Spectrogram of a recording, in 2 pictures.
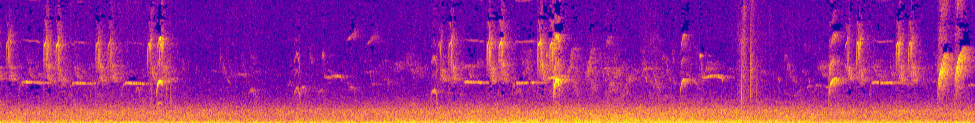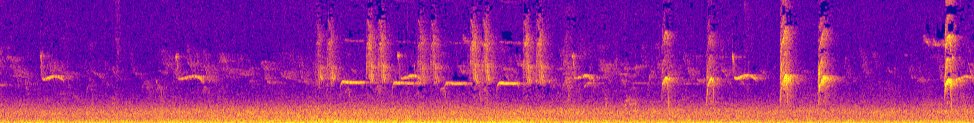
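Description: Small forest birds chirping and calling again and again, short high notes and brief whistles, over a steady low rushing background noise.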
